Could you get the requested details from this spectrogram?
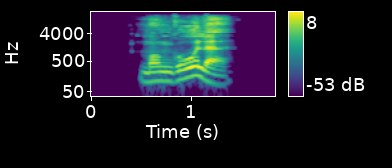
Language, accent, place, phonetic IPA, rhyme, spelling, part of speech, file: German, Germany, Berlin, [mɔŋˈɡoːlə], -oːlə, Mongole, noun, De-Mongole.ogg
- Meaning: Mongolian (native or inhabitant of Mongolia)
